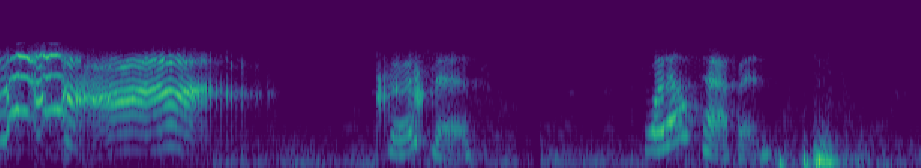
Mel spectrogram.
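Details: Baby described as a noisy sneezer: a high, wavering cry, then shorter fussy cries and a brief noisy burst; infant cry.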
